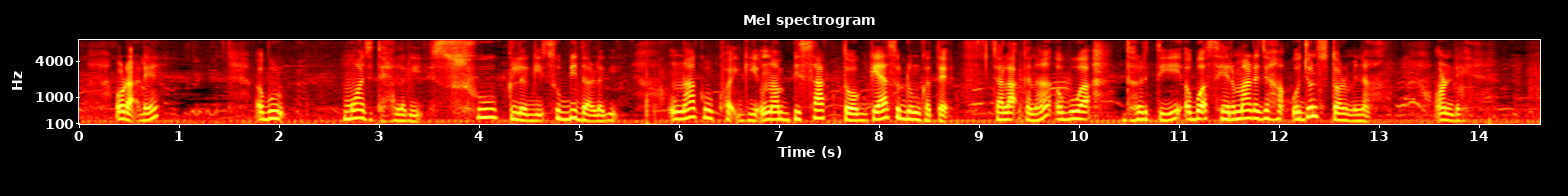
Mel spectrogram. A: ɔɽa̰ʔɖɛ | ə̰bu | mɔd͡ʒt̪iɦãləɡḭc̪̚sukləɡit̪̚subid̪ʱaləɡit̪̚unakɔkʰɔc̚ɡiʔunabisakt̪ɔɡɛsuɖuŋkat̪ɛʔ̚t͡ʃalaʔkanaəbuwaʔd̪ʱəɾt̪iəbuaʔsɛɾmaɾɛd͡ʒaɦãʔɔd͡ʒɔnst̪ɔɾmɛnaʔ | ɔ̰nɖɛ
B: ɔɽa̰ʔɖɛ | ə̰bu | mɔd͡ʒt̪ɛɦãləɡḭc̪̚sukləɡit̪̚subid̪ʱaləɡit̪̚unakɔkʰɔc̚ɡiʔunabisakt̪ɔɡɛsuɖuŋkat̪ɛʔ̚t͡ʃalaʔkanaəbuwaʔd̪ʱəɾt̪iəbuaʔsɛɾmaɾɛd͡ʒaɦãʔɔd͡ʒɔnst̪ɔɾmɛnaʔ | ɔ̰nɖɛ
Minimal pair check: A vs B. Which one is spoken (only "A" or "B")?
B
